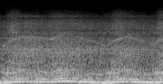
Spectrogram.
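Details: Yamaha XJR1300 four-cylinder, started on a little choke after 3.5 months parked on a trickle charger, before its MOT; quick throttle blips rise and fall smoothly with crisp return to idle, no misses or rattles; normal revving.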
